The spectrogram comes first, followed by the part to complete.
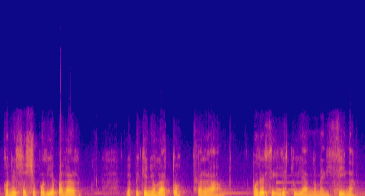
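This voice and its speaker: The speech is fairly slow, with long, frequent pauses and monotone, flat intonation. Noticeable background noise can be heard. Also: woman, very deep, low pitch for a woman. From Argentina, Entre Ríos and Rosario. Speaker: psychiatrist and author. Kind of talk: personal testimony. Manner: hesitant, with many fillers.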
